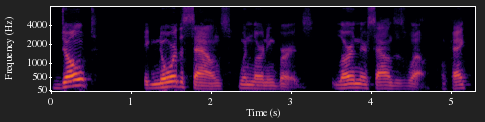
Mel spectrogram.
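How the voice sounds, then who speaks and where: Speaking a little slowly in a mid-range, darkish voice, a man from the American West animatedly teaches a beginners' webinar on bird identification. He's a community naturalist who keeps checking in with "okay?" and doing bird calls. The recording is dry.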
